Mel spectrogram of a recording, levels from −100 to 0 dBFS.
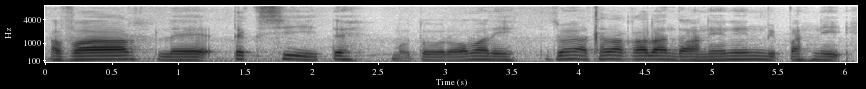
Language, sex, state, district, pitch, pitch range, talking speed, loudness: Mizo, male, Mizoram, Aizawl, 140 Hz, 125-150 Hz, 215 wpm, -18 LUFS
